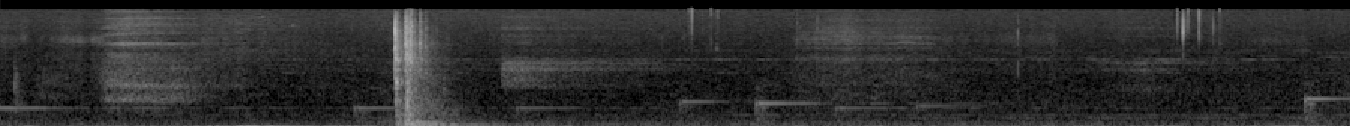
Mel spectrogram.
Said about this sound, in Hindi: खोल दो, दरवाजा खुल गया।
